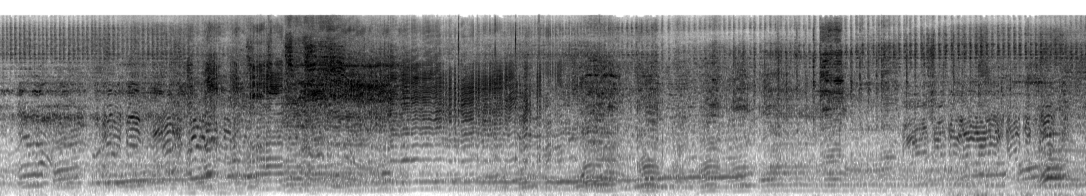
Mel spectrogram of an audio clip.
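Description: Several small two-stroke youth motocross bikes racing past on a grass track, their high buzzing engines revving up and down and overlapping as they go through the corner and accelerate away.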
